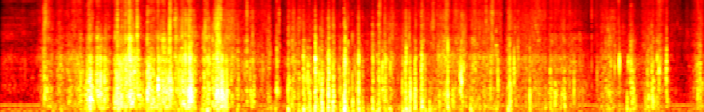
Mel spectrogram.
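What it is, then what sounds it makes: Fabric cosmetic pouch. Fingernails scratch and tap quickly over the textured surface of a soft, filled, floral-print woven fabric cosmetic bag. The result is a dense, irregular stream of dry, crackly scratching and soft taps. It is loudest and busiest in the first few seconds, then continues at a lighter level over a faint low hum.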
